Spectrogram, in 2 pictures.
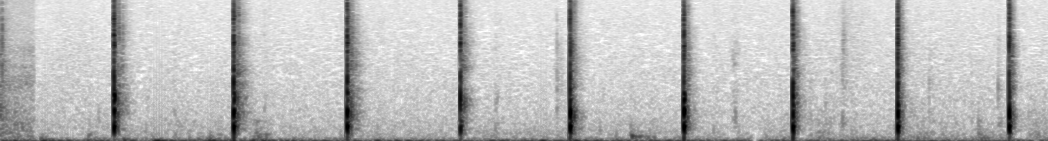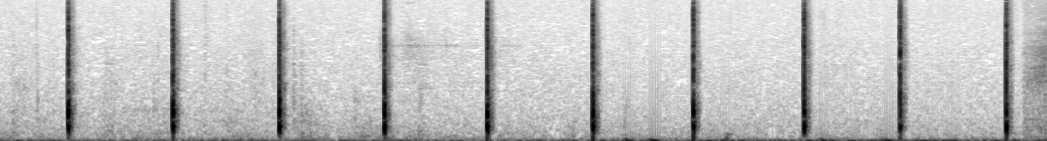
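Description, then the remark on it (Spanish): Single sharp hand claps in an ordinary room, made to demonstrate echo compared with an anechoic chamber, repeat at a steady pace of about one a second. Each clap is crisp and short with little trailing reverberation, over a faint low background hum and no voices. “Tú aplaudes una cámara anecoica y, no rebota.”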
